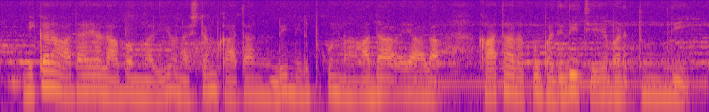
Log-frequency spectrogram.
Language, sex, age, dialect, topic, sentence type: Telugu, male, 18-24, Telangana, banking, statement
